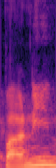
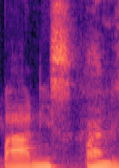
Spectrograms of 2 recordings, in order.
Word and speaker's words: Panis: Dan waktu ini satu-satu kemenangannya Olivier Panis, bacanya Panis ya, jangan pakai Panis. Bacanya Panis.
